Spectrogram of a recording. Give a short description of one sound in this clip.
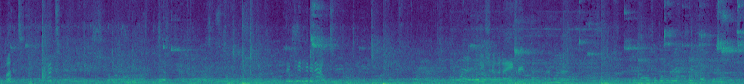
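A crowd of spectators murmurs and calls out in an echoing gym.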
